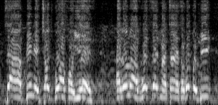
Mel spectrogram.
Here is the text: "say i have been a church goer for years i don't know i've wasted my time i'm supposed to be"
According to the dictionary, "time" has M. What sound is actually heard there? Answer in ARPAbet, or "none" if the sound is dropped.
none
